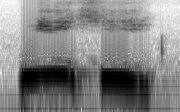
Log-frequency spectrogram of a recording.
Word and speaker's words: Nike: it pronounced? Nike.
